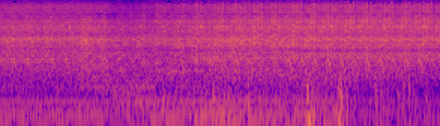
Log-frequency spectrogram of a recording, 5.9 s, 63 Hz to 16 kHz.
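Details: Truck at 247,030 miles, after a warranty repair and a 17-mile test drive with slight power steering whine: even, steady low idle with no knocks or misses, a couple of soft thumps; sounds healthy.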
